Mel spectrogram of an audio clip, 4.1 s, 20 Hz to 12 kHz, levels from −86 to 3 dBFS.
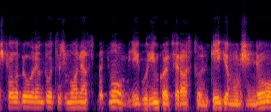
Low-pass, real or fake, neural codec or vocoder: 10.8 kHz; fake; codec, 32 kHz, 1.9 kbps, SNAC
